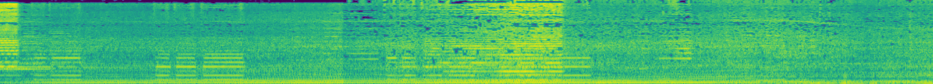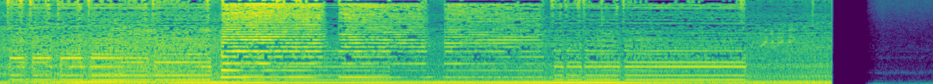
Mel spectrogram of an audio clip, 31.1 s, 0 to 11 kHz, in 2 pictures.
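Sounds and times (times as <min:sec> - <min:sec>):
loud truck air horns blaring: 0:00.0 - 0:04.4, 0:05.2 - 0:13.8, 0:15.3 - 0:28.2
low engine rumble: 0:00.0 - 0:29.4.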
